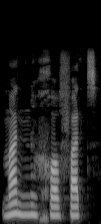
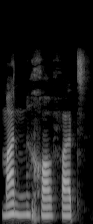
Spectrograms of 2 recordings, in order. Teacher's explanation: Nah, dia tidak berdengung. Cara bacanya harus jelas.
